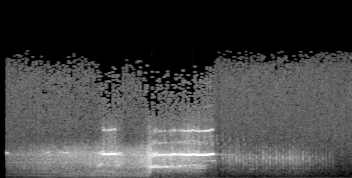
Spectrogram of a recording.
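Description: A car running and drawing closer, then stopping with a loud high squeal: a short squeal about a second and a half in and a longer one just under a second later, which cuts off suddenly.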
